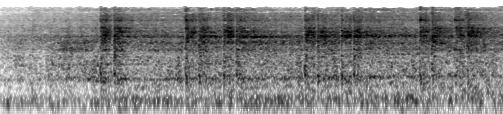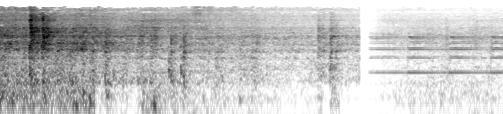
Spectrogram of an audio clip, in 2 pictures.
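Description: Kintetsu limited express electric train passing close by, its wheels clattering over the rail joints in a clickety-clack rhythm. It is loud for about six seconds and then fades as the last cars go by. Near the end the sound breaks off abruptly and a fainter steady tone follows.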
